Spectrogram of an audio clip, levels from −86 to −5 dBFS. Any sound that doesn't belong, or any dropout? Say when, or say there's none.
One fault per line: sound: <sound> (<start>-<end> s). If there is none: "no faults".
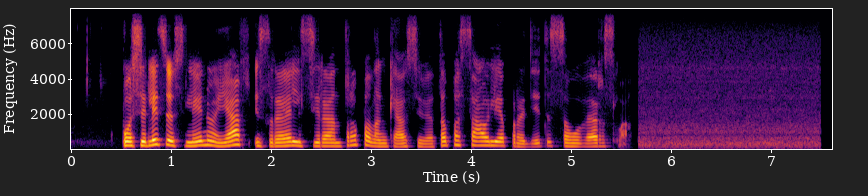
no faults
